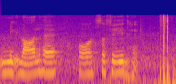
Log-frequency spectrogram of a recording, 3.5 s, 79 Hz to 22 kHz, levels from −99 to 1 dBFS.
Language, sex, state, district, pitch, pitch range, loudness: Hindi, female, Chandigarh, Chandigarh, 170 Hz, 165-180 Hz, -24 LUFS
